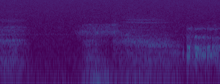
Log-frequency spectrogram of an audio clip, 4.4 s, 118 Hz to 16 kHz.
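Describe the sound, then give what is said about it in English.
One slow, deep breath, taken as part of a relaxation breathing exercise, is soft and airy over a faint steady hiss, with no talking. “I would ask the listeners to just experiment by taking 3 very deep breaths.”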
